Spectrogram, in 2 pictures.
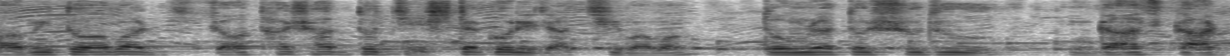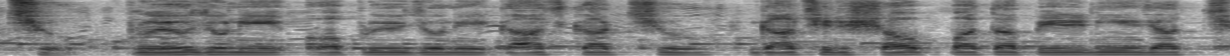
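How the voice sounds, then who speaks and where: A man's voice: on the low side, little pitch movement, measured pace, natural voice. A man voicing a long-suffering talking tree in a children's puppet show, plaintive and aggrieved. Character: long-suffering talking tree, complaining about careless humans. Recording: music behind the voice.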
